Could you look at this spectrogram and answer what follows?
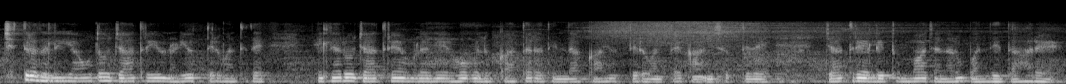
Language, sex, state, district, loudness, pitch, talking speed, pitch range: Kannada, female, Karnataka, Chamarajanagar, -18 LUFS, 140 Hz, 90 wpm, 130-145 Hz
